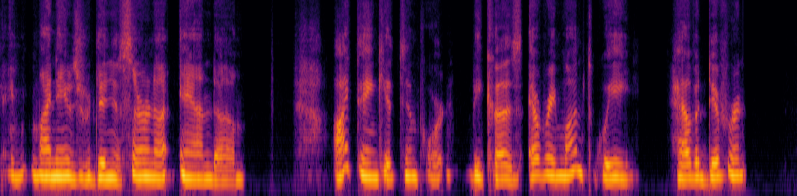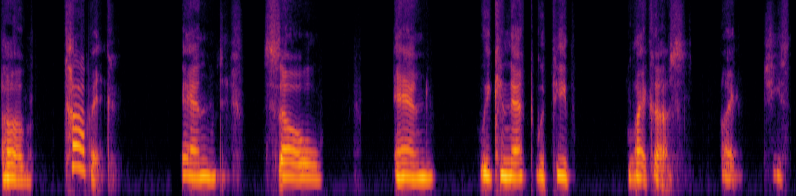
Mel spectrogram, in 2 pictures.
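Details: Female aphasia support group member, in a stroke survivors' series, reporting trouble with reading, writing and spelling; aphasia.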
